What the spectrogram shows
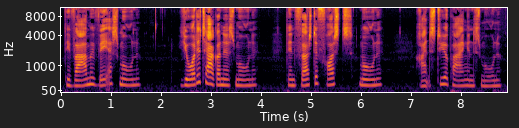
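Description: A woman's voice: mid-range voice, darkish tone, no echo, close to an everyday voice. A woman voicing the moon as a weak, pleading male spirit who solemnly promises his service, in a told folk tale. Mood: slow chant.

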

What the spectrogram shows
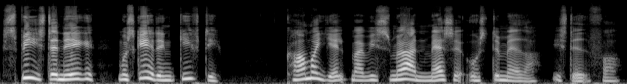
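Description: A woman's voice: medium pitch, smooth, no room sound, studio quality, close to an everyday voice. A woman voicing a worried mother in a children's story, speaking urgently. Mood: alarmed. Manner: alarmed, urgent. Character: upset mother whose cooking went wrong.

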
